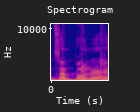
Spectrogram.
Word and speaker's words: Zampone: Yeah, my name is Stefano Zampone, and I come from Caserta, Italy.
